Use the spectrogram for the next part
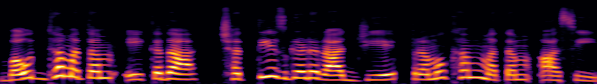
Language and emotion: Sanskrit, neutral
